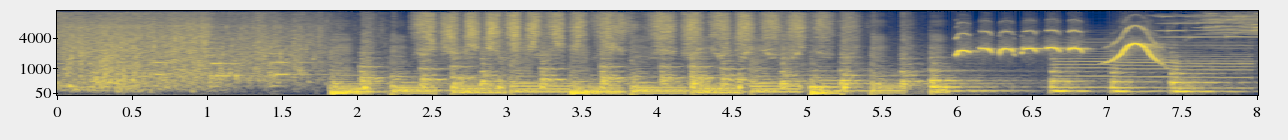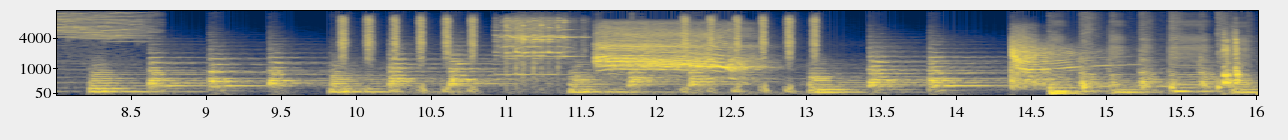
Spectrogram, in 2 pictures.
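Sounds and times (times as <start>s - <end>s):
background music: 1.8s - 16.0s
bristle brush scrubbing: 2.4s - 5.2s
rising and falling whistle: 6.0s - 7.5s.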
